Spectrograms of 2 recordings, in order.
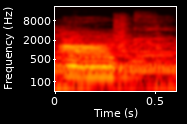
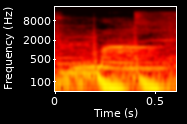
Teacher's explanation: जैसे जिसमें ना आप नाक से बोलते हैं, जैसे आँख, है ना, इसमें थोड़ा सा हल्का सा नाक से बोल रहे हैं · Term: चंद्र बिंदु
